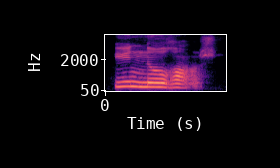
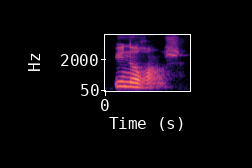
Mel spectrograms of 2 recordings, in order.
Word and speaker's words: orange: Une orange. So that when you're going to be pronouncing it, it's going to be smooth and easy to say. Une orange.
